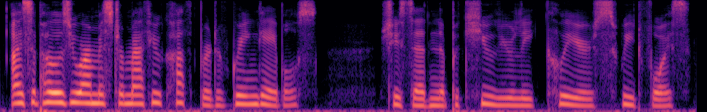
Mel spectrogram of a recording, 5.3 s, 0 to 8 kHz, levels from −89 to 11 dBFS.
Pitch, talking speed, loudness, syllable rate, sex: 210 Hz, 205 wpm, -20 LUFS, 6.1 syllables/s, female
